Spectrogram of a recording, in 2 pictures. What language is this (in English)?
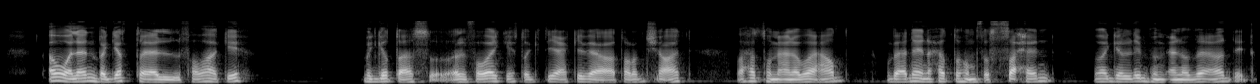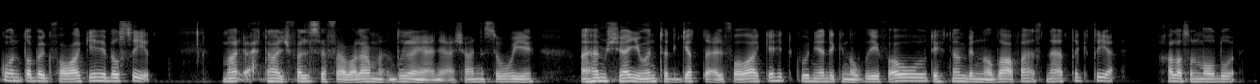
Gulf Arabic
